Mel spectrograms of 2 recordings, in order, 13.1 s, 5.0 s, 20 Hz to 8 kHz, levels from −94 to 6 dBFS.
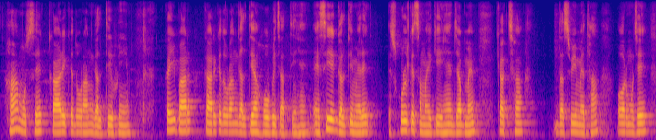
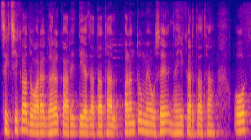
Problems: constant background noise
